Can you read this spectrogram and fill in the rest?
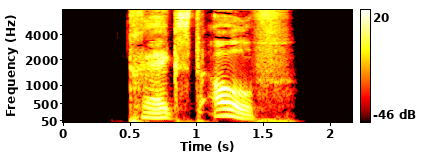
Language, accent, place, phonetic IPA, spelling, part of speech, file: German, Germany, Berlin, [tʁɛːkst ˈaʊ̯f], trägst auf, verb, De-trägst auf.ogg
- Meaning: second-person singular present of auftragen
